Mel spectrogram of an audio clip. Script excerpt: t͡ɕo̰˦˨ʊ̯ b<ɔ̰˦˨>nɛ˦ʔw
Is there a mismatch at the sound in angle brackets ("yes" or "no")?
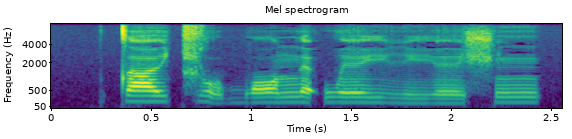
yes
